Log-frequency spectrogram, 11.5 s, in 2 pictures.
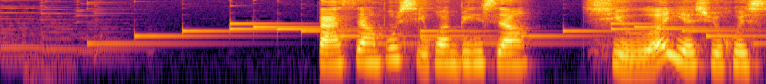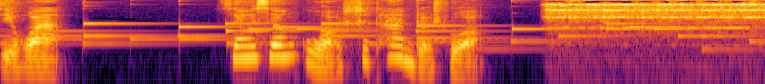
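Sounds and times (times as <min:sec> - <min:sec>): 
speech: 0:02.4 - 0:06.3, 0:07.5 - 0:09.4
school class bell ringing: 0:09.8 - 0:11.4.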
